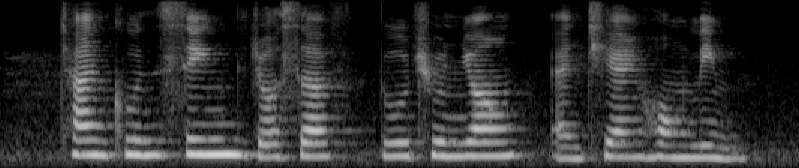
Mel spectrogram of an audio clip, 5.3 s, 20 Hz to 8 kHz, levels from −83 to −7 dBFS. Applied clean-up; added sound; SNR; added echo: none; none; none; none.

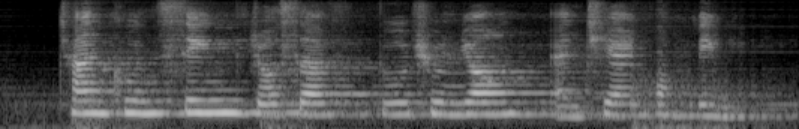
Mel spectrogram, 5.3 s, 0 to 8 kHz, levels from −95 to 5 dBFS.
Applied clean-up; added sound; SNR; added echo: neural separator model SepFormer DNS4.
